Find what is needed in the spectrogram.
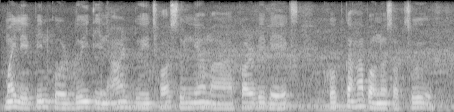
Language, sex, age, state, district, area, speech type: Nepali, male, 18-30, West Bengal, Kalimpong, rural, read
